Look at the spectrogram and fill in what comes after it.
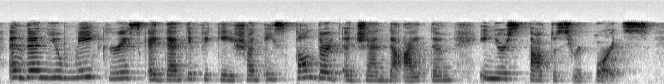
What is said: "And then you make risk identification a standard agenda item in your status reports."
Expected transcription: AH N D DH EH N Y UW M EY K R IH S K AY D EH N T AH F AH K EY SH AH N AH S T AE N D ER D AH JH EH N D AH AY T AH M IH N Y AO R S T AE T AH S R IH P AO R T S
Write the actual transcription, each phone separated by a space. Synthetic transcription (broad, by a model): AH N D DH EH N Y UW M EY K R IH S K AY D EH N T AH F AH K EY SH AH N AH S T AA N D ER D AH JH EH N D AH AY T AH M IH N Y AO R S T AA T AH S R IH P AO R T S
